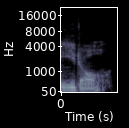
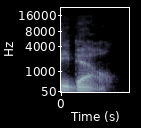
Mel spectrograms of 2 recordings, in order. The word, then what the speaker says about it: Edel: Edel is not Edel. It's Edel.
